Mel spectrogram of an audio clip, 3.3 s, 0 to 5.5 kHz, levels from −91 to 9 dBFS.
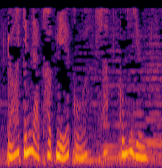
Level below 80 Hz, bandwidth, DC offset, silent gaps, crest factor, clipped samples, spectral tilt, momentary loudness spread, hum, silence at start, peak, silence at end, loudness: -52 dBFS; 5 kHz; under 0.1%; none; 14 dB; under 0.1%; -10 dB/octave; 14 LU; none; 0.1 s; -4 dBFS; 0 s; -18 LUFS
